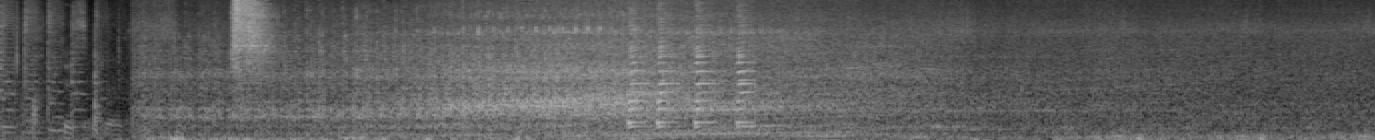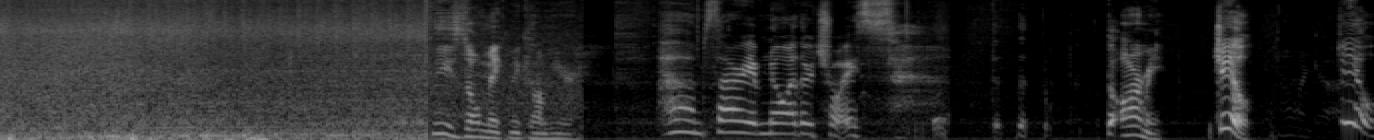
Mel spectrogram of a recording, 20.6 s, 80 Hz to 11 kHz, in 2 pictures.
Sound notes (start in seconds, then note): 1.5 bus running; 3.3 horn honking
